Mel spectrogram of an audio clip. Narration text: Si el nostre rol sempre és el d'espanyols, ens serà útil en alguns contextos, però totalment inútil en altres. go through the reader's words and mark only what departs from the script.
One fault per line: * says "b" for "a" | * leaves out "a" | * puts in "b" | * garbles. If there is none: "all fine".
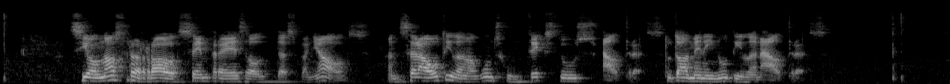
* says "altres" for "però"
